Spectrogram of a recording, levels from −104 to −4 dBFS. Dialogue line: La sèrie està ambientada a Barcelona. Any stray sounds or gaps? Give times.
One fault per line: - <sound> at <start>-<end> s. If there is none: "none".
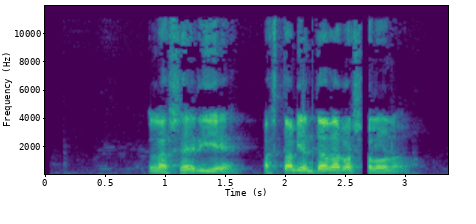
- dropout at 2.6-2.7 s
